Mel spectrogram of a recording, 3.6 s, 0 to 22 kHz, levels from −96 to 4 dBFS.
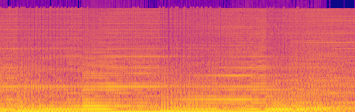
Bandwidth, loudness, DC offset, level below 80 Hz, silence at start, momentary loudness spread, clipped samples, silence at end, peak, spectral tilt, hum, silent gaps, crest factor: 17.5 kHz; -7 LUFS; under 0.1%; -10 dBFS; 0 s; 4 LU; 9%; 0 s; 0 dBFS; -5.5 dB/octave; none; none; 6 dB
